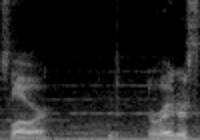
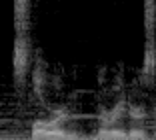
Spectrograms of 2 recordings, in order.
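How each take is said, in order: First: Slower stands alone before a pause, then narrators. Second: Slower runs straight into narrators without a break. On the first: Slower is a direction to the reader. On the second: Slower describes the narrators.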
